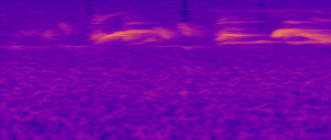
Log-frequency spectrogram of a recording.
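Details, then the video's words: European robin song: two short, high, sweet warbled phrases with quick twittering turns, separated by a brief pause, over a steady low hiss of background noise. "European Robin Call Song"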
